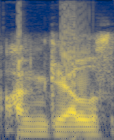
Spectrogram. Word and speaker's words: Angela: next couple weeks is remembering that Angela's name is a hard G, not a soft G.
